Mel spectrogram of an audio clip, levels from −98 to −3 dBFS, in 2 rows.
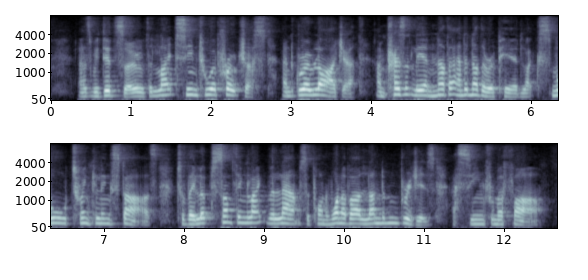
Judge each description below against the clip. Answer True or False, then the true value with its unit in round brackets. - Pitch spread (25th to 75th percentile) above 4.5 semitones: False (3.6 semitones)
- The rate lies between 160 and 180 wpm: False (190 wpm)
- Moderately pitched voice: True (175 Hz)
